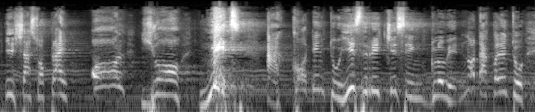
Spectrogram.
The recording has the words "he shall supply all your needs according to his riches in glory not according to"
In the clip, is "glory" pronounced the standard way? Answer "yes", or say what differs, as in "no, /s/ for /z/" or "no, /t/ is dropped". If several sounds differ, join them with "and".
no, /w/ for /ɹ/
